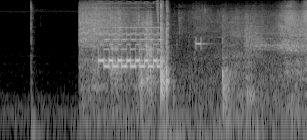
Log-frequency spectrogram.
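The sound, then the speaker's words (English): A telephone rings with a single rapid, trilling burst, fairly loud, then cuts off, leaving a low background hum with no one speaking; it is a morning call from Hoyt of Hoyt Foods. “And in the morning, as he is getting set to tell her, they get a phone call, and it is Hoyt of Hoyt Foods.”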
